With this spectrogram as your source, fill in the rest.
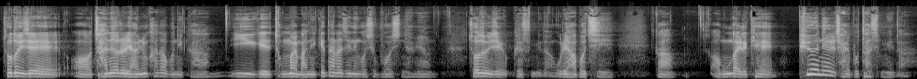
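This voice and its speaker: A man's voice: medium pitch, moderate pace, fairly bright tone. Guy preaching at a morning service, thirties, talks personal and unpolished, lots of uh and restarts. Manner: candid, personal, with many fillers and restarts. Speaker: pastor. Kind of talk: early-morning sermon.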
